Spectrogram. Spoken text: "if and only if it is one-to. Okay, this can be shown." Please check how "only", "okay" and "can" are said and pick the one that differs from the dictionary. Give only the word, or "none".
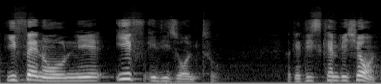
only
